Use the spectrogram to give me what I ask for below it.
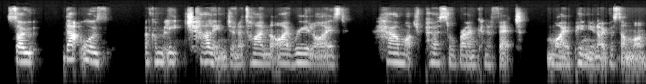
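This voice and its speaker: In an Essex accent, a woman talks at a medium pitch. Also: ordinary pitch variation, moderate pace. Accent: Essex accent, noticeable. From Essex, England. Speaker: managing director, guest speaker. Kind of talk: presentation talk.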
